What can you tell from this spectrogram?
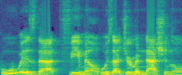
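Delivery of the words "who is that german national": normal talking voice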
